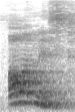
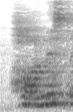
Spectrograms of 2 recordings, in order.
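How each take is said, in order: First: "ऑनेस्ट" said with no h, opening straight on the vowel; "ऑनेस्ट" vowel first, never "हॉनेस्ट"; silent h. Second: "हॉनेस्ट" with a breathy h at the start, the wrong way; "हॉनेस्ट" with a spoken h, as it should not be; wrong h sound. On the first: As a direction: start "ऑनेस्ट" on a clean vowel, no breath before it. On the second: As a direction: add a clear h before "हॉनेस्ट" to show the mistake. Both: Shown as a demonstration. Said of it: "हॉनेस्ट नहीं होता है".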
